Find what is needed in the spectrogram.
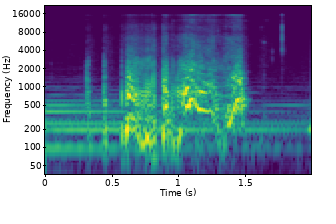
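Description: Zip on a fabric travel bag being pulled, a scratchy run lasting about a second, over steady background music.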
